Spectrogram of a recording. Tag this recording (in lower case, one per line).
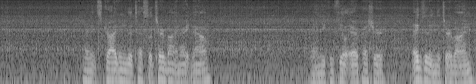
speech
